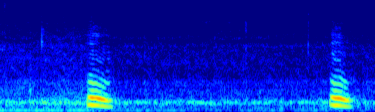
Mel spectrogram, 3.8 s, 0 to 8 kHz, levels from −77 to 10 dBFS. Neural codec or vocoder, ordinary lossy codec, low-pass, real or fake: codec, 16 kHz, 8 kbps, FreqCodec, smaller model; none; none; fake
